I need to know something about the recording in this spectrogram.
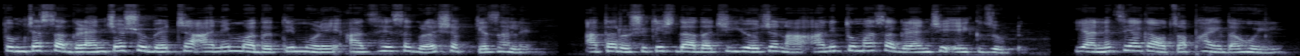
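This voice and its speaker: A woman's voice: a little high, moderate pace, natural voice. A woman reading as a rousing young brother-in-law.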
